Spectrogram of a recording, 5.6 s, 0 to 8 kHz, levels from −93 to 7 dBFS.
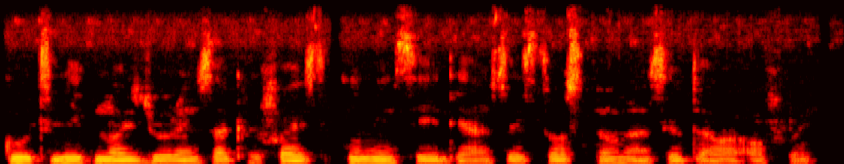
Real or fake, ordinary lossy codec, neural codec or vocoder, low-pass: real; none; none; none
